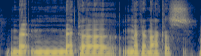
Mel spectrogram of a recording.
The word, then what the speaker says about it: Mechanicus: Anyway, Warhammer 40K Mechanus? How do you pronounce that word? – Mechanicus? – Mechanicus? Sure.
